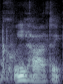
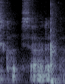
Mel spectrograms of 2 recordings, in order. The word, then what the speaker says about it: quixotic: I'm pronouncing that right it's not quatic is it it's quick sotic right quick Sonic sorry quick sodic okay it is quick sodic back to the text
